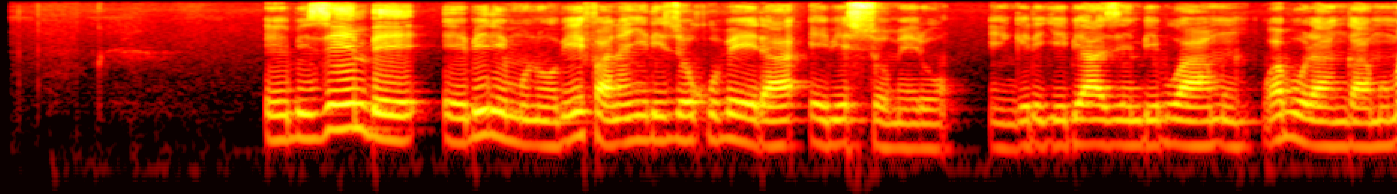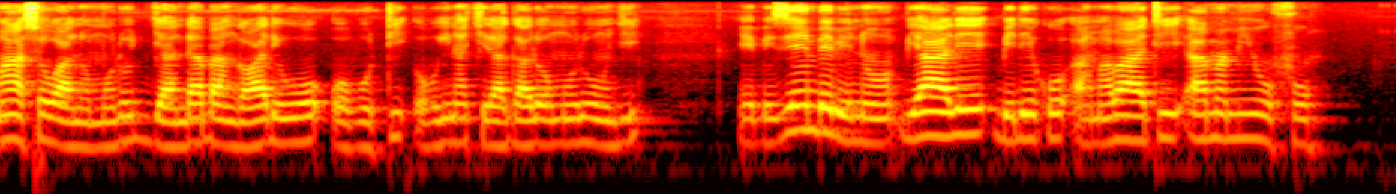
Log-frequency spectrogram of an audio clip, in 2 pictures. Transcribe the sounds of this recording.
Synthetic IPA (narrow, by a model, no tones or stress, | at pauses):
e̞βizeːmbe̞ːβiɾimuno̞βjefaːnaɲiɾizo̞ːkuβe̞ːɾae̞βje̞so̞me̞ɾo̞ | e̞ŋɡe̞ɾiɟeβjaːziːmbiβwaːmuwaβulaŋɡamumaːso̞wano̞muluɟːandaβaŋɡawaliwo̞ːβutiʔo̞βwiːnaciɾaɡalo̞ːmuluːɲɟi | e̞βizeːmbe̞βino̞βjaːliβiɾikoʔamaβaːtiamamjuːfu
